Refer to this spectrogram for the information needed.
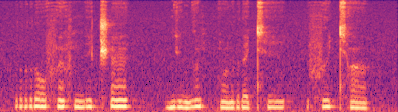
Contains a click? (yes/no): no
